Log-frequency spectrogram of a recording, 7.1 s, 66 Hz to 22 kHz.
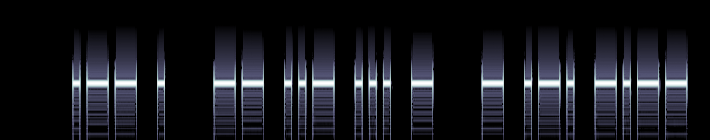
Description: Morse code, heard as a keyed tone, about 17 wpm, 700 Hz. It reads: WE MUST TRY
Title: Sentences from Top 1200 Words 17wpm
